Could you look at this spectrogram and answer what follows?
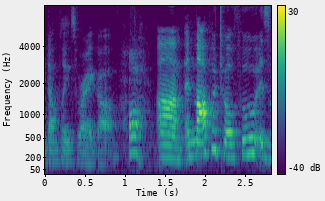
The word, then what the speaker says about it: mapo tofu: Mapo tofu. – Mapo tofu.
